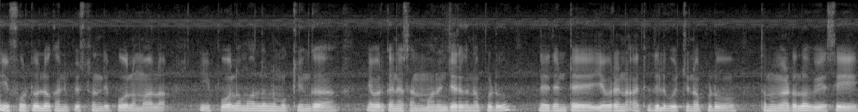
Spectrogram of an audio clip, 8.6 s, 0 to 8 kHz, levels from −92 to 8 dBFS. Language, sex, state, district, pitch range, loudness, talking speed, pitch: Telugu, male, Andhra Pradesh, Visakhapatnam, 130-145 Hz, -15 LUFS, 125 wpm, 135 Hz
